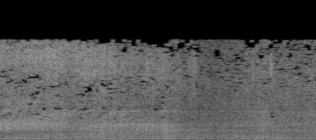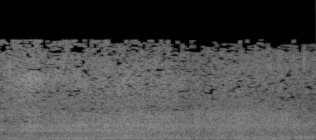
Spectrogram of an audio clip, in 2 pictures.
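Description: Road traffic passing close by: a steady wash of engine and tyre noise from cars and trucks.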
